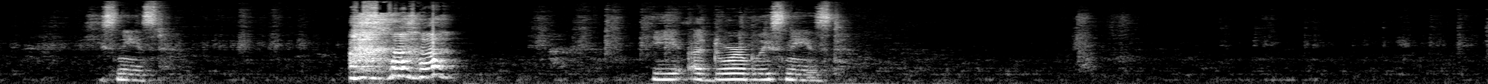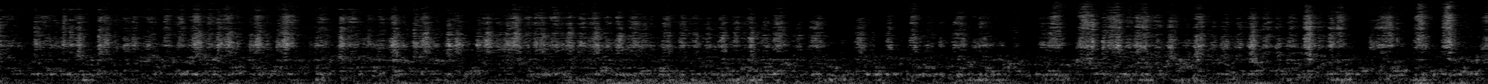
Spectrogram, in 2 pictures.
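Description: A paintbrush brushes softly on paper.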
